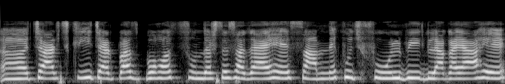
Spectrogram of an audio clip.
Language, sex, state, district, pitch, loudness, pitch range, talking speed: Hindi, female, Bihar, Vaishali, 280 Hz, -11 LUFS, 270-295 Hz, 165 wpm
